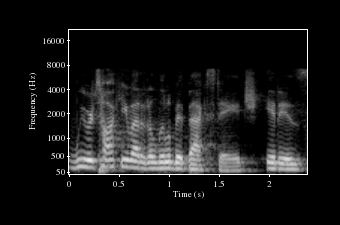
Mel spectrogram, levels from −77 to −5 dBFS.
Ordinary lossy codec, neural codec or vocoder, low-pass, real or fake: AAC, 48 kbps; none; 7.2 kHz; real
